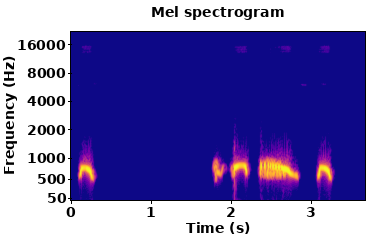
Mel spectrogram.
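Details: Spotted dove, male and female, calling: a single arched coo, pause, then a stuttered short coo, an arched coo, a long buzzy descending note and a final coo, all low and clear.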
